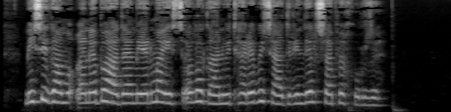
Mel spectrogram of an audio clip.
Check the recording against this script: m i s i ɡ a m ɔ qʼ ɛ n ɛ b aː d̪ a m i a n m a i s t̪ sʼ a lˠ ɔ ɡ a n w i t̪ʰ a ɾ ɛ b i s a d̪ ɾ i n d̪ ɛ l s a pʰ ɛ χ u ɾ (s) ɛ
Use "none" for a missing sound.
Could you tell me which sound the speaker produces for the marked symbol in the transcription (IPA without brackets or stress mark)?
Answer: z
